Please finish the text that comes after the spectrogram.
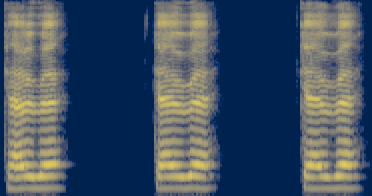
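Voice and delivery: Kewe high and level, w squeezed through the lips; correct vw pronunciation. Shown as a demonstration. Teacher modelling a name, correct vw pronunciation. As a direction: Kewe with a buzzing lip sound for w. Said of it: "and it is pronounced as".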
